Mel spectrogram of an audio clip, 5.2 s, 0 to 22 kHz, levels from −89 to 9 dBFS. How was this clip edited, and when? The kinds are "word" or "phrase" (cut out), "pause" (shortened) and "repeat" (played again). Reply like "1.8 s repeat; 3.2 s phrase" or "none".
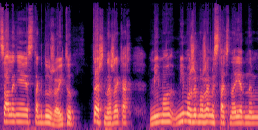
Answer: none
